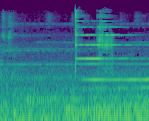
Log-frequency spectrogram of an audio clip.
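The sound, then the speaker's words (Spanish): A singing bowl is struck once beside a tomb to invoke the energies of the place, and rings out with a steady, shimmering tone that sustains to the end, over a low background hiss. “A través de este cuenco invoco toda energía que se encuentra en este lugar.”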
